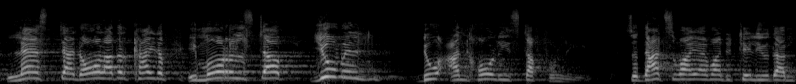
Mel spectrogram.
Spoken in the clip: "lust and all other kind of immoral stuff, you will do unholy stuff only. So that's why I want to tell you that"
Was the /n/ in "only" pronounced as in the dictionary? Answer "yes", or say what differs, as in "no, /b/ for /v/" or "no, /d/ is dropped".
no, /n/ is dropped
